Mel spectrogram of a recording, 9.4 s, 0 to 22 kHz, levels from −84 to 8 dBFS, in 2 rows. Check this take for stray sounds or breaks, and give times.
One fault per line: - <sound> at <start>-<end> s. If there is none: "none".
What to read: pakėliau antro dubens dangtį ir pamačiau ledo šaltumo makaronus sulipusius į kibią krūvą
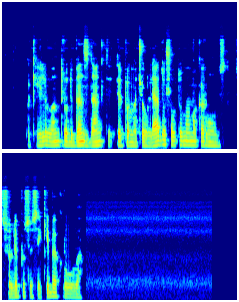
none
